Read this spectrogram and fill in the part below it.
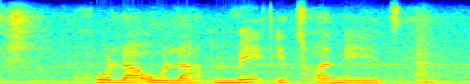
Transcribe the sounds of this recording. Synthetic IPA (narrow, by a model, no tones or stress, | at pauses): k͡xʰʊlaʔʊlam̩mɪʔɪt͡sʰwaneːt͡sʼɪ̥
